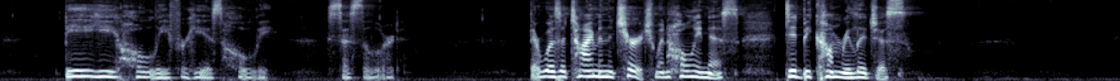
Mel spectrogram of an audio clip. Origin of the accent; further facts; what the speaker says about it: Moorpark, California, United States; I'm sitting in Moorpark in the Starbucks in Moorpark. In my hometown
